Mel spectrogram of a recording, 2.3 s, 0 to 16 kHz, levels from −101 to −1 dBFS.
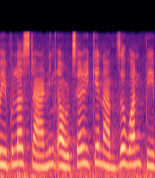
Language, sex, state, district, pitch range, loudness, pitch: English, female, Punjab, Kapurthala, 265-310 Hz, -14 LUFS, 290 Hz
